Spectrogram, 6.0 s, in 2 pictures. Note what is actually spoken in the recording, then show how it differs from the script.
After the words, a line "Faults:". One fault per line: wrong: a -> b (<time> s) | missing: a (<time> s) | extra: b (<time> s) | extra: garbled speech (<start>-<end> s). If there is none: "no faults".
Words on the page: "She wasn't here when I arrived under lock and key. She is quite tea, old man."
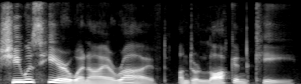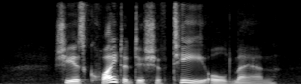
"She was here when I arrived under lock and key. She is quite a dish of tea, old man."
Faults:
wrong: wasn't -> was (0.2 s)
extra: a dish of (4.3 s)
